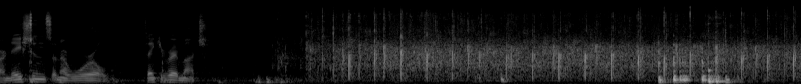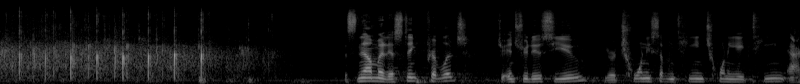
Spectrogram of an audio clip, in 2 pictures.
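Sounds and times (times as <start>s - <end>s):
audience applause: 3.0s - 10.8s.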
